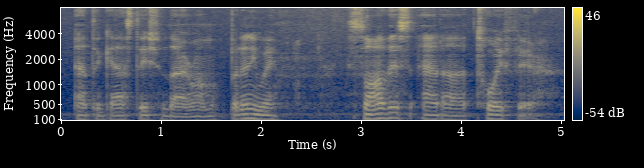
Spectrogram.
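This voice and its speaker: A quiet man speaks with a fairly low pitch. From Puerto Rican background. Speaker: action figure collector and photographer. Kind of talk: casual video talk. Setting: at home in living room. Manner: kept quiet, low voice.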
